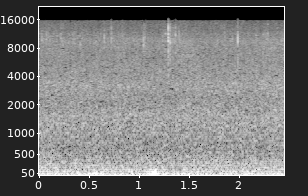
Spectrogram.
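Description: Near silence: faint even background hiss with one soft low thump a little over a second in.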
